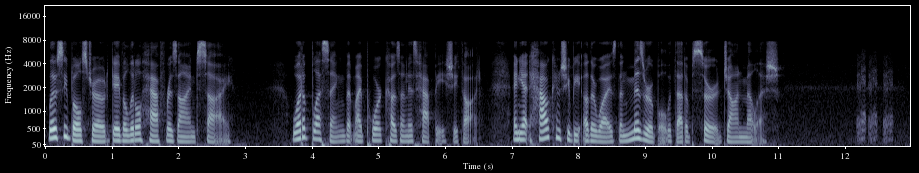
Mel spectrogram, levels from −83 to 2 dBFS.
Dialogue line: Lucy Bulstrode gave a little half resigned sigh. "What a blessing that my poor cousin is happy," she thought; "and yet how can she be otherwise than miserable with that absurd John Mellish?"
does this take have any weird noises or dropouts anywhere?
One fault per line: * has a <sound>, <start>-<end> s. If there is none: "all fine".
* has a laugh, 12.2-12.7 s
